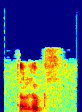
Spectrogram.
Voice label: "luchs", alsace

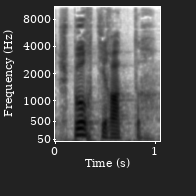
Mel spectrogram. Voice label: "sportdirakter", alsace

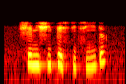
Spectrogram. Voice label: "chemischi", Bas Rhin; pesticide

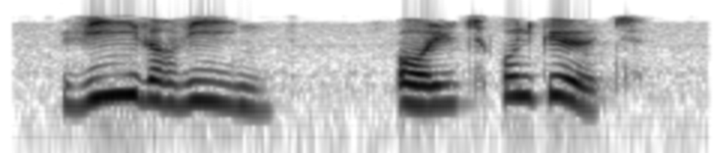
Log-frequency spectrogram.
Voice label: "wiiwerwin", Bas Rhin; vin; vin de bonnes femmes vieux et bon

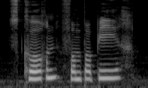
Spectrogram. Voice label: "korn", alsace

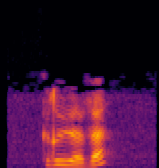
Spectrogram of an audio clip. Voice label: "gruewe", Bas Rhin; vin; marcotter

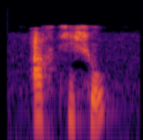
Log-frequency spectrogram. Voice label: "articho", Bas Rhin; vin; artichaud

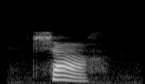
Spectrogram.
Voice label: "schaar", Bas Rhin; vin; sécateur

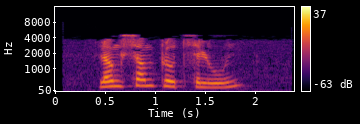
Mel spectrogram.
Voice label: "langsam", Bas Rhin; laisser tomber car déborde; vin

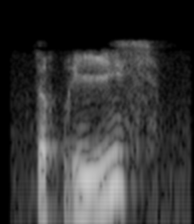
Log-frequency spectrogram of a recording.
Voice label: "priis", alsace; vin; prix

